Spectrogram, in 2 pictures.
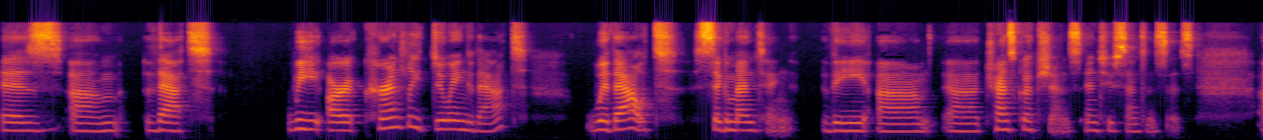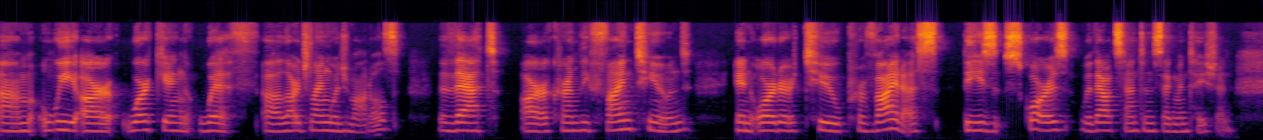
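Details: Adult woman lecturing; normal speech.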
